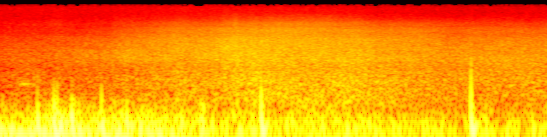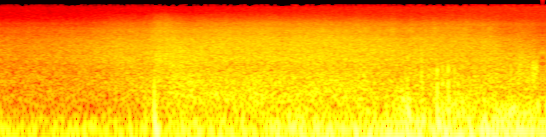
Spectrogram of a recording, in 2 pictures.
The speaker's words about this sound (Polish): Te dwa poranki patrzymy na Morze Śródziemne, które też pewno w Państwa imieniu mogę i pozdrowić, i pożegnać. Posłuchajmy jeszcze przez chwilę szumu tego morza i zaprośmy, tak, szum morza teraz.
